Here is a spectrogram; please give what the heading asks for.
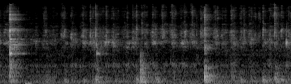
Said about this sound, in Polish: Mieszam jajka z solą i pieprzem przy pomocy widelca.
